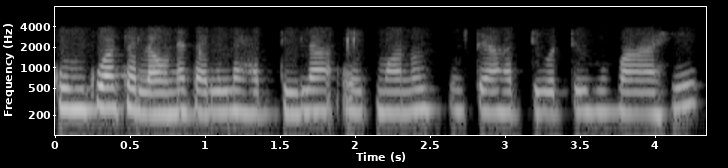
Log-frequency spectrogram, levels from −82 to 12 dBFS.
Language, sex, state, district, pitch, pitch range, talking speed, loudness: Marathi, female, Maharashtra, Dhule, 230 Hz, 225-240 Hz, 180 wpm, -23 LUFS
